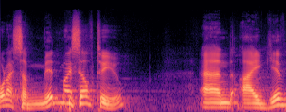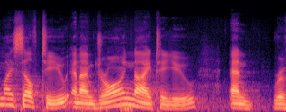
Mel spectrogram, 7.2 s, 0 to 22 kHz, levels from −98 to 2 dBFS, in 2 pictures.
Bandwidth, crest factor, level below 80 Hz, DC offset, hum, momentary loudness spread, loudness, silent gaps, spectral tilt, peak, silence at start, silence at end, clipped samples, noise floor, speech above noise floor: 13 kHz; 18 dB; -44 dBFS; under 0.1%; none; 7 LU; -18 LUFS; none; -5.5 dB/octave; 0 dBFS; 0 s; 0 s; under 0.1%; -54 dBFS; 37 dB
